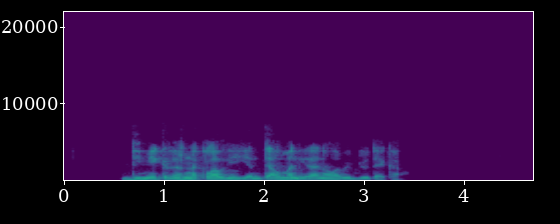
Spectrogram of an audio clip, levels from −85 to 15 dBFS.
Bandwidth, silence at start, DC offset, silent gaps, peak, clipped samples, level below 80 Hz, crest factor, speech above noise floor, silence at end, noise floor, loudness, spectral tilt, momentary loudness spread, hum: 6.4 kHz; 0.6 s; under 0.1%; none; -14 dBFS; under 0.1%; -76 dBFS; 20 dB; over 58 dB; 1.35 s; under -90 dBFS; -32 LUFS; -8 dB/octave; 13 LU; none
